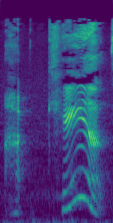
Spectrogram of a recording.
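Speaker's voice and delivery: high, plaintive protest; pained refusal. A narrator's reading. Hagrid refuses to give up his dragon, pained.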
